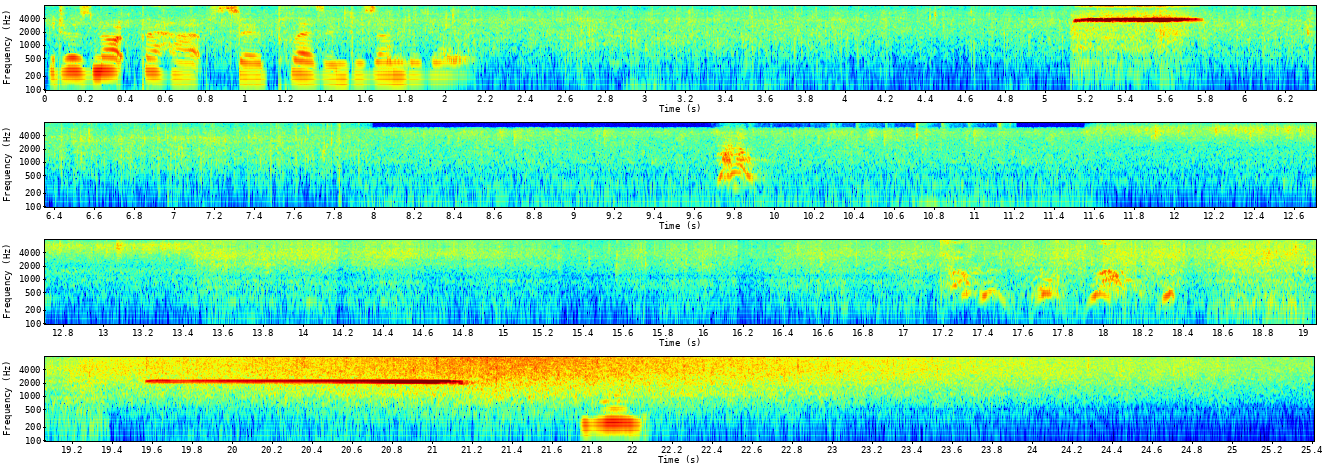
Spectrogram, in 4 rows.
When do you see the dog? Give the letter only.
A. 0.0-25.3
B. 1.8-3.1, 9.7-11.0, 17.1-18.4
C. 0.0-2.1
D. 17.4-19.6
B.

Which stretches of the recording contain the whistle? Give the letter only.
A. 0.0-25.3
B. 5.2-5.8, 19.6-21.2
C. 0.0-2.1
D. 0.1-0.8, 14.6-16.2
B.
